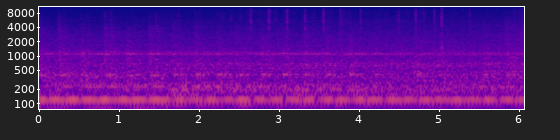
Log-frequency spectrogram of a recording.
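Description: Steady low electrical room hum with a faint thin high whine over it, and light irregular scratches and ticks of a pencil working on paper at a desk.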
